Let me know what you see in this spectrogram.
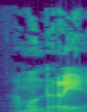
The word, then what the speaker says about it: Amón-Re: Amón-Re en realidad. Se pronuncia Re, no Ra.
